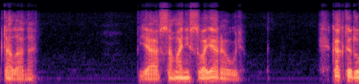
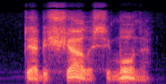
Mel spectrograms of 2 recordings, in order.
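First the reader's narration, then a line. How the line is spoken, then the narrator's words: Soft, gentle. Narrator (Russian): начал он мягко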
